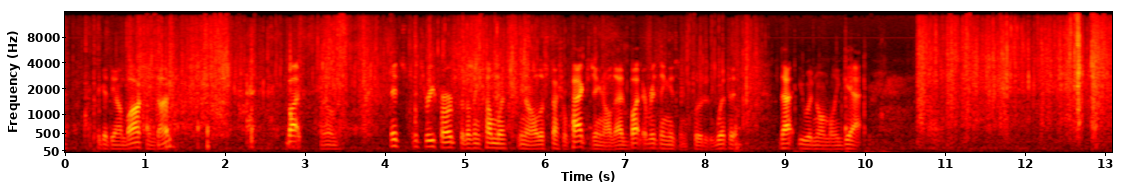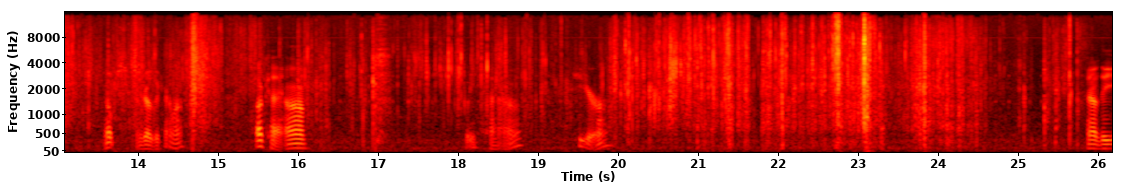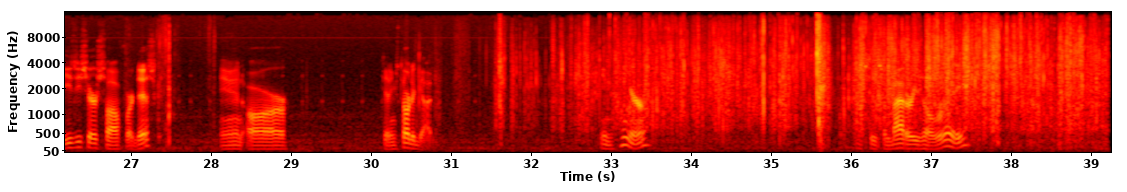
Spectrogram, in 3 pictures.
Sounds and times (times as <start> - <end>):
Speech: 0.0 - 1.4, 2.8 - 3.5, 4.1 - 10.0, 13.6 - 14.6, 15.5 - 16.2, 18.1 - 18.9, 19.5 - 20.0, 25.9 - 27.4, 28.1 - 29.0, 30.2 - 30.9, 32.9 - 33.6, 36.1 - 37.6.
